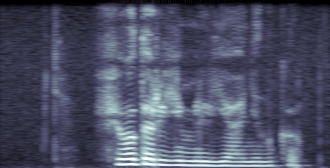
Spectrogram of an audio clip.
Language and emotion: Russian, neutral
